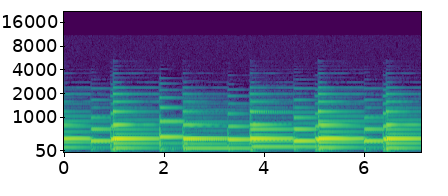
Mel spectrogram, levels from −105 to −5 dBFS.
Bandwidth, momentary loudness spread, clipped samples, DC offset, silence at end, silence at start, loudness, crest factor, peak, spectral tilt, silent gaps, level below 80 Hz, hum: 2.9 kHz; 8 LU; under 0.1%; under 0.1%; 0 s; 0 s; -21 LUFS; 14 dB; -6 dBFS; -12 dB/octave; none; -50 dBFS; none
